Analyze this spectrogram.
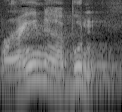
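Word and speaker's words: عنب: ஐனபுன். ஐன் கெசரா ஐ, noon ஃபத்ஹான ஐன, ப தொம்மத்தைன் புன், ஐனபுன். Okay, ஐனபுன். ஐன் நடுத்தொண்டையிலேருந்து உச்சரிக்கணும், ஐனபுன், சரியா?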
